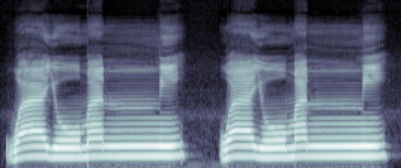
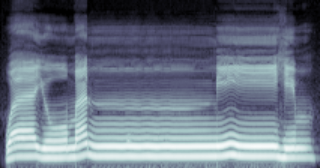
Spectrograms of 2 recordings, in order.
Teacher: Ditahan dulu, baru keluar vokal i. An-nya tahan dulu, tahan lebih lama. An-nya baru keluar vokal i. N 2 harokat. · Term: nun tasdid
